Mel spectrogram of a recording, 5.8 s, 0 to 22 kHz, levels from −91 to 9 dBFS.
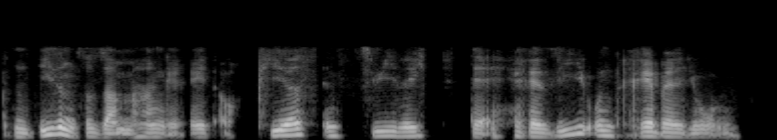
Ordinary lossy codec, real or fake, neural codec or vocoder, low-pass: Opus, 24 kbps; fake; vocoder, 44.1 kHz, 80 mel bands, Vocos; 5.4 kHz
